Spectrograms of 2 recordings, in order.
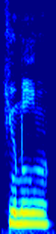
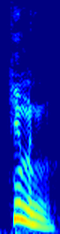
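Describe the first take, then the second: First: The second syllable has a full 'ee' vowel. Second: The second syllable's vowel is cut out. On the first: The speaker calls it wrong. "does not sound good" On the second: The speaker calls it right. "just cut the vowel"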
